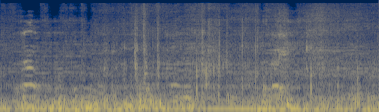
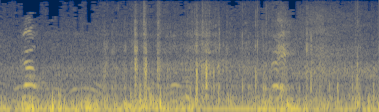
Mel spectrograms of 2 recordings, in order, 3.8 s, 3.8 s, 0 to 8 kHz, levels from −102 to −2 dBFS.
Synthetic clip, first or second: first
